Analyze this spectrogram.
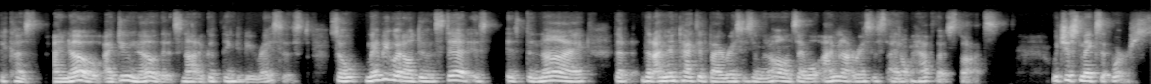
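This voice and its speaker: Speaking at a fairly quick pace, a woman with an American accent has a fairly low, somewhat breathy voice and fairly even intonation. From North Carolina, Chapel Hill. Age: 60s. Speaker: racial justice trainer. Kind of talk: webinar talk. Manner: halting, frequent repetitions.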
